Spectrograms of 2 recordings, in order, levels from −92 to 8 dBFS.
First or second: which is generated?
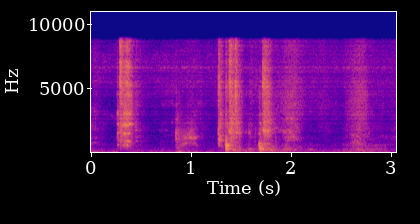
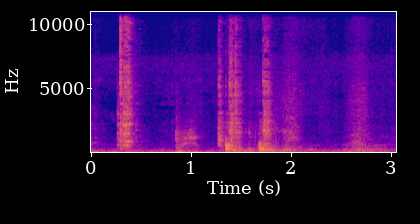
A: first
